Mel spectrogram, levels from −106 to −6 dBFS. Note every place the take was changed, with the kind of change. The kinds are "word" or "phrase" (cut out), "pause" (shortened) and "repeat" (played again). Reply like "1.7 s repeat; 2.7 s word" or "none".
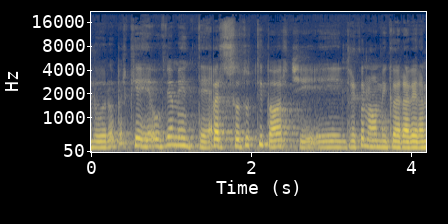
1.5 s word; 2.1 s word; 3.2 s word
